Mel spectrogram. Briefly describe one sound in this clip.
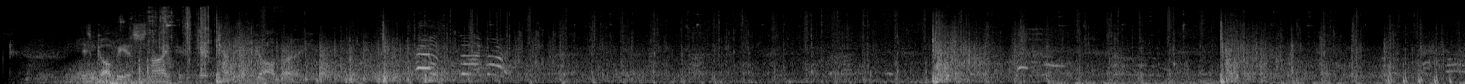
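Gunfire and explosions boom across a battlefield.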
